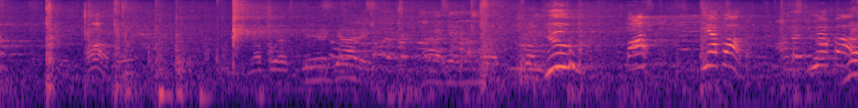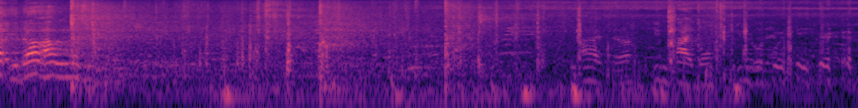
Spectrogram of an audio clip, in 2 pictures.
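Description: Young men talk and laugh loudly nearby.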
